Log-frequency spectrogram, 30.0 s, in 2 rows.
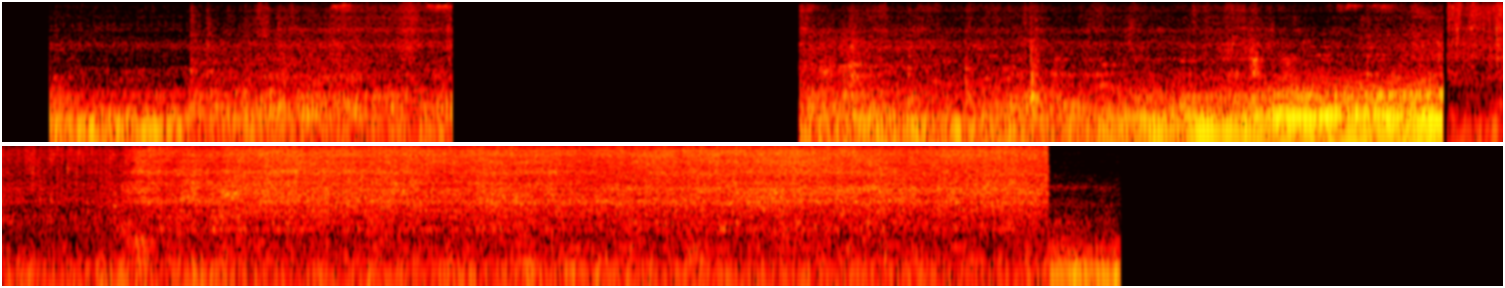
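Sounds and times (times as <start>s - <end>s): food sizzling in hot oil: 14.4s - 25.5s.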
